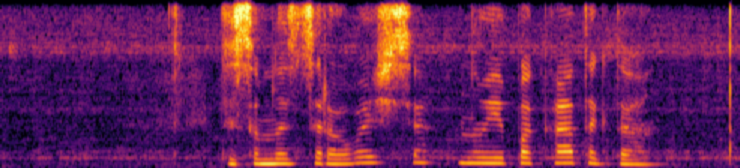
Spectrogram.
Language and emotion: Russian, neutral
